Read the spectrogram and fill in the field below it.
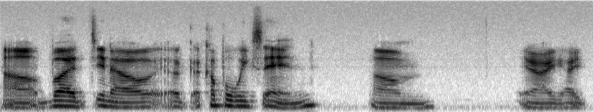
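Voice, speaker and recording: A middle-aged man from Cameroon, a neurosurgeon talking reflectively in an interview, often ending points with a quick "right?". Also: mid-range voice, gravelly, sharp tone. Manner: reflective, frequent "right?" tag questions. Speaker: neurosurgeon guest. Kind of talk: relaxed interview conversation. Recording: faint hiss.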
